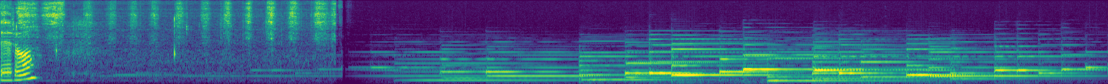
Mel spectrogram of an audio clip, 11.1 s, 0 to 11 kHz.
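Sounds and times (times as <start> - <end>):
paintbrush scrubbing: 0.0 - 3.4.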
